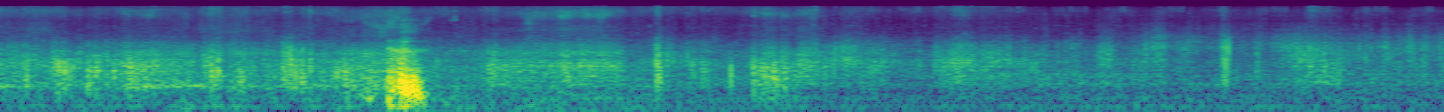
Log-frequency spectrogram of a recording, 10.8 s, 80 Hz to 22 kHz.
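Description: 2021 Northrock XC00 fat bike's wide tyres rolling over crusty snow on lake ice, with uneven crunching and rattling. There is a loud low thump about three seconds in.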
